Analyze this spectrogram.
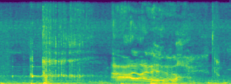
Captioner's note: snoring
